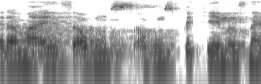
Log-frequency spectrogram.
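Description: Dry and close with no echo, a woman's medium-pitched voice comes through in a monotone, flat intonation. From Jundiaí, São Paulo state, Brazil. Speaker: sports psychologist. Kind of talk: casual chat. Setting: video call.

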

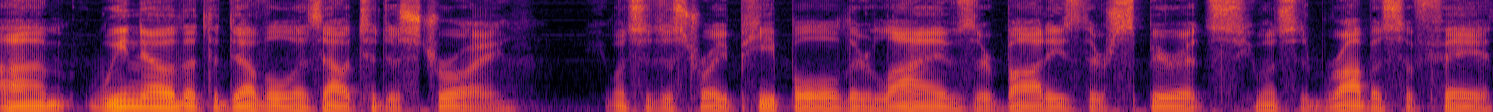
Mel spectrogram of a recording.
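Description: An unremarkable speaking voice: a man with fairly low pitch talks at a moderate pace with fairly even intonation, recorded very cleanly over a silent background. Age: 50s. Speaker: pastor and podcast host. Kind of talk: interview conversation.

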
